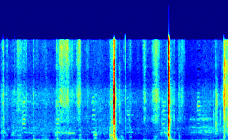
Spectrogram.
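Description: Two sharp plastic clicks about a second apart: a car's pillar trim panel being pressed and snapped into place on its clips.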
